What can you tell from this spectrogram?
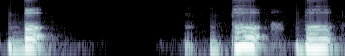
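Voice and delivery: stuck on the first sound, repeating it; mock stammer of a frightened child. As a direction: stammer as a scared shy girl. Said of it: "इस बेचारी को stammer भी हो रहा था".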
